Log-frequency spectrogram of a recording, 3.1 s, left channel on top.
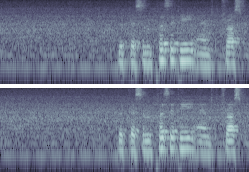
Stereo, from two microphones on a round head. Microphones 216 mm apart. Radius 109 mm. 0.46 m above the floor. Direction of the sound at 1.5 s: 30° right (ahead or behind).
